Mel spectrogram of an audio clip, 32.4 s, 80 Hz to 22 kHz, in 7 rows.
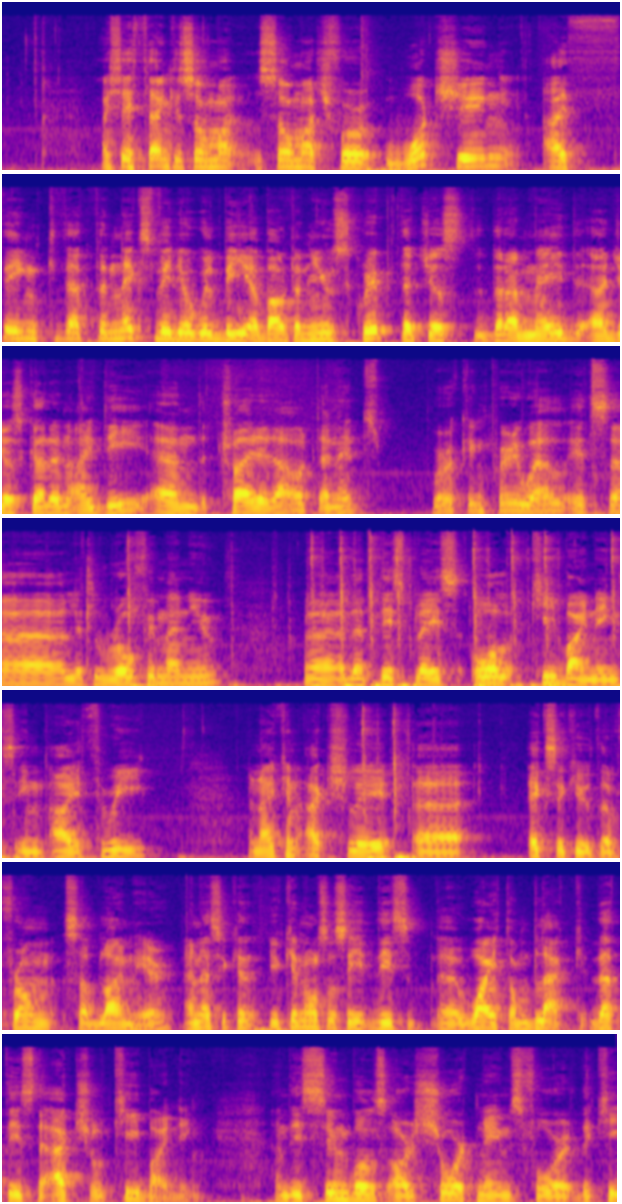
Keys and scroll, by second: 14.9 super+y.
